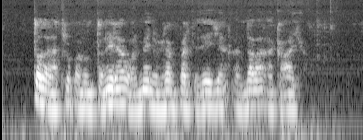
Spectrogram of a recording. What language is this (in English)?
Spanish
